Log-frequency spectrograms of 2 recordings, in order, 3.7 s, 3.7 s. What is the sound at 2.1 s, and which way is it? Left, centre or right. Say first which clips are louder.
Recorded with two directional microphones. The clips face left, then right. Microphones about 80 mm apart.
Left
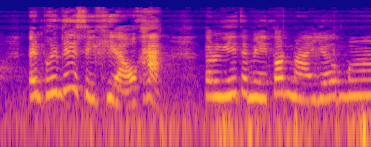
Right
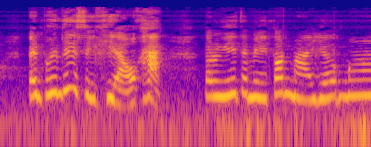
A woman's voice: right 2 dB; right.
